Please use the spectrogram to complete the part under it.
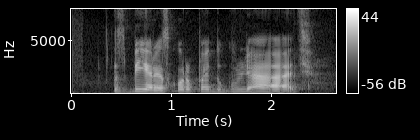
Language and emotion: Russian, positive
